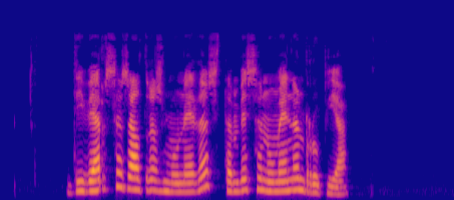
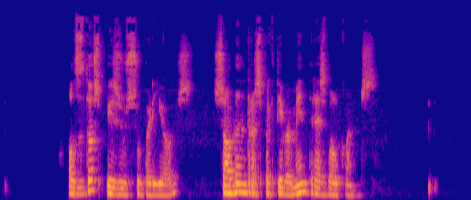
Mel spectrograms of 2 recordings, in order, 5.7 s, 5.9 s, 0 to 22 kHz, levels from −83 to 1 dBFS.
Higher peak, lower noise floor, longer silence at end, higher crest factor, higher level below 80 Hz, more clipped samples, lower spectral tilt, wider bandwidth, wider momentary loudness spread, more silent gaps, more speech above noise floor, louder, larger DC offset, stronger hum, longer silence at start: second, -6 dBFS vs -2 dBFS; about the same, -79 dBFS vs -80 dBFS; first, 1.35 s vs 0.5 s; about the same, 22 dB vs 20 dB; second, -80 dBFS vs -62 dBFS; neither; about the same, -5 dB/octave vs -5 dB/octave; second, 11.5 kHz vs 16 kHz; second, 9 LU vs 15 LU; neither; second, 54 dB vs 60 dB; second, -25 LUFS vs -21 LUFS; neither; neither; about the same, 0.85 s vs 0.85 s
